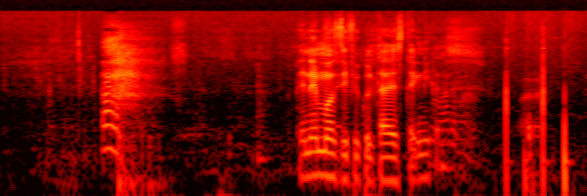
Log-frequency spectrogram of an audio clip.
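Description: Young men sing together in a group.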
